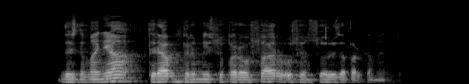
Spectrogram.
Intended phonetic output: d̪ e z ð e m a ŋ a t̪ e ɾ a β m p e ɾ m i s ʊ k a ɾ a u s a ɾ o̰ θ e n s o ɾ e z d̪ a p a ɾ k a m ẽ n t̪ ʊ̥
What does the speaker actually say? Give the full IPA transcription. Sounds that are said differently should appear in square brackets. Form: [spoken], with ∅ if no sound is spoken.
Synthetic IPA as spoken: d̪ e z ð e m a [ɲ] a t̪ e ɾ a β m p e ɾ m i s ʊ [p] a ɾ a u s a ɾ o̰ [s] e n s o ɾ e z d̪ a p a ɾ k a m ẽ n t̪ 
